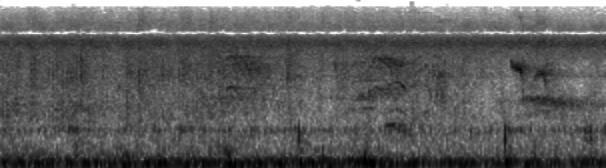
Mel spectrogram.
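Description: Faint forest ambience: small birds give short chirping calls several times over a low steady rumble, with a few scattered light clicks.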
